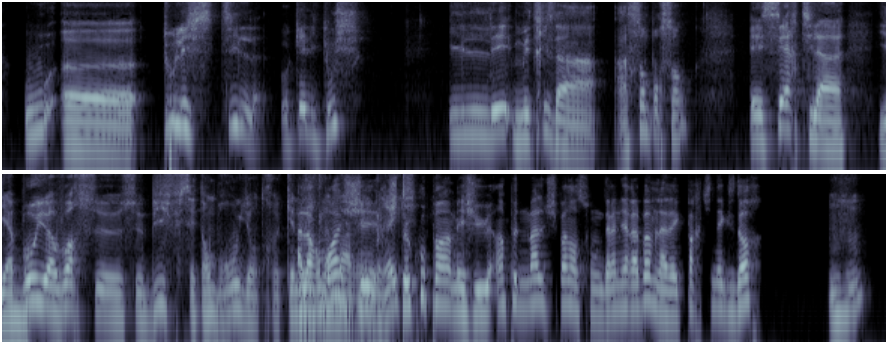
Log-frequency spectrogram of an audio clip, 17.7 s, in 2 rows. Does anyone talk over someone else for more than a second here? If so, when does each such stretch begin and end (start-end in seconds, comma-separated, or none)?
11.8-13.0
